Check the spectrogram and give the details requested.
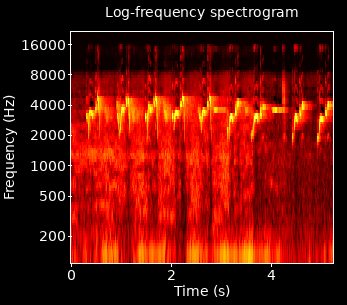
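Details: Bar-winged prinia in vigorous song, one of five song variations used as a master recording for training caged birds: about ten sharp, bright chirps rising then dipping, delivered in a quick steady series, with a faint low hum underneath.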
